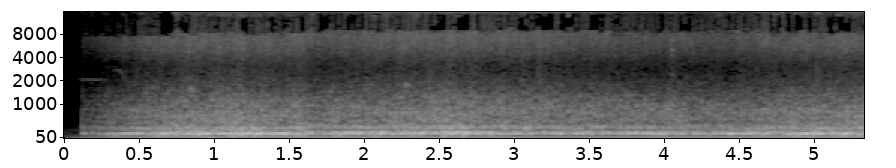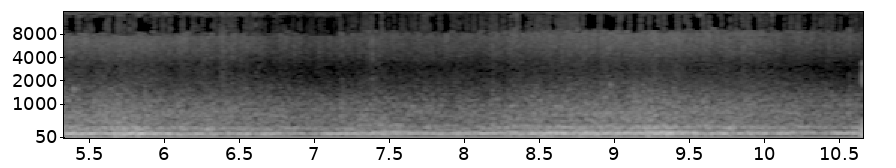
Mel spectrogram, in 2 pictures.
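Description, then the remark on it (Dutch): A swarm of bees fills the air with a dense, continuous low buzzing drone, steady and loud throughout with a faint hiss layered above, and no one speaking. “want eh, bijen kunnen ook zomaar uh, zoiets gaan doen als dit.”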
